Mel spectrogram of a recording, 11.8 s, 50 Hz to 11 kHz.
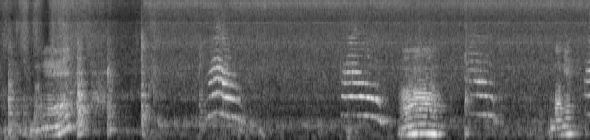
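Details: Korean shorthair cat Soso, a male born in 2020 and once a street cat, meowing while being bathed, making near-constant dying-sounding cries throughout; drawn-out wavering falling meows repeated several times, with splashing water and handling noise.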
